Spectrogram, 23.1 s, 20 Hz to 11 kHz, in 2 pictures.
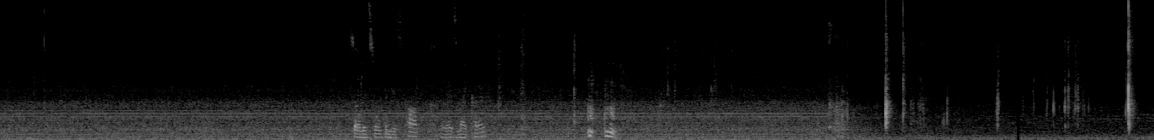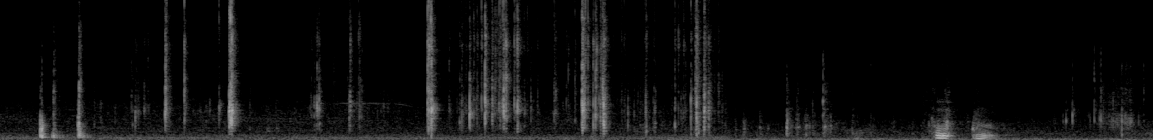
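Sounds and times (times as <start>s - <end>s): plastic packaging being cut: 14.8s - 18.8s.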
